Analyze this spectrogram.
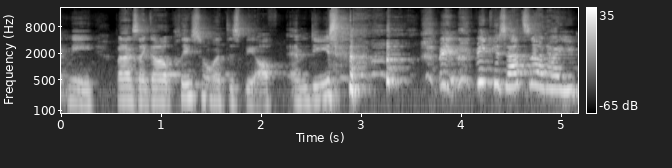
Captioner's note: laughs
